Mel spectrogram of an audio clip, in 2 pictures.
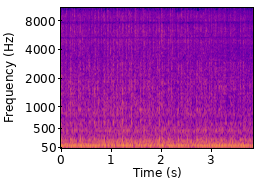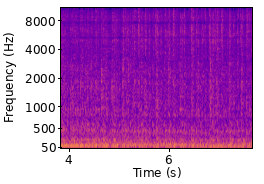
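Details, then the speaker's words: Freshly built turbocharged 409ci small-block Chevy V8 with added compression, holding a deep, loud, lumpy idle; good oil and fuel pressure after adjustment, running fine. "Sounds good. Motor sounds pretty rowdy. Had good oil pressure, fuel pressure."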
